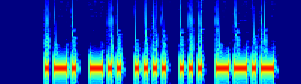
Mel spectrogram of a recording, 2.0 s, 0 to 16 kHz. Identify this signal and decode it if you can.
Morse code, heard as a keyed tone, about 40 wpm, 690 Hz. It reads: RDHSQ
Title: Code Groups - 5 Letters - 40wpm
